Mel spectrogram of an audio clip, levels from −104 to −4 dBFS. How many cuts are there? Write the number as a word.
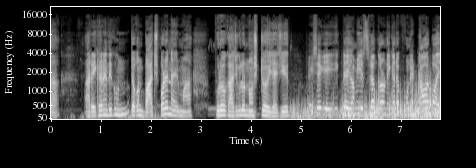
two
